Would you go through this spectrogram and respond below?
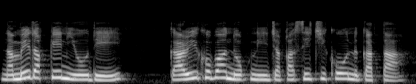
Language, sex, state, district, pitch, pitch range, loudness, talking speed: Garo, female, Meghalaya, West Garo Hills, 230 Hz, 215-260 Hz, -13 LUFS, 85 wpm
